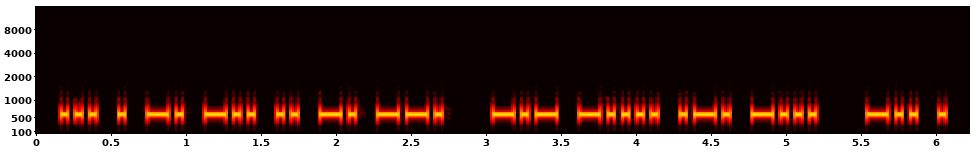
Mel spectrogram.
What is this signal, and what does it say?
Morse code, heard as a keyed tone, about 25 wpm, 600 Hz. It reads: SENDING K6RB DE
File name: SS220 25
